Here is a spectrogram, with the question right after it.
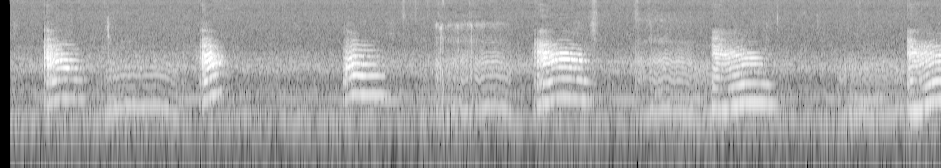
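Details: Female domestic cat talking in her sleep indoors, giving short harmonic meows with a rising then falling contour, roughly every one to two seconds, some wavering and drawn out, over a steady low hum.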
